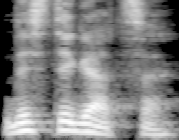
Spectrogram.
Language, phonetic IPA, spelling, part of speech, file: Russian, [dəsʲtʲɪˈɡat͡sːə], достигаться, verb, Ru-достигаться.ogg
- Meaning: passive of достига́ть (dostigátʹ)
